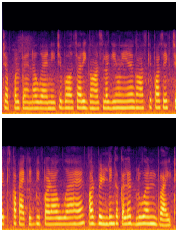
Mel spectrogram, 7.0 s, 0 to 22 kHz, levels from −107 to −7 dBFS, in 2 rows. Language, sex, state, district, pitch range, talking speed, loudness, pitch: Hindi, female, Bihar, Darbhanga, 220-240 Hz, 260 wpm, -16 LUFS, 230 Hz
